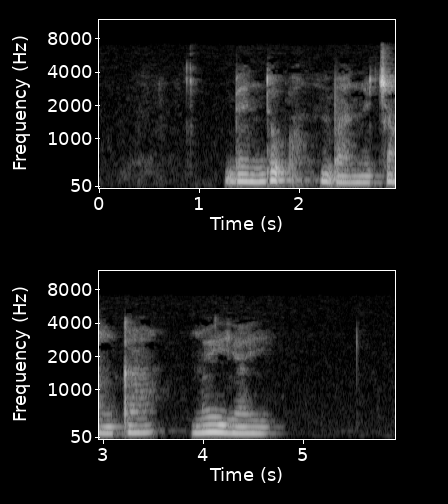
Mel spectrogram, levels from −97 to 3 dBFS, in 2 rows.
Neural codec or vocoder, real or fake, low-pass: none; real; 7.2 kHz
